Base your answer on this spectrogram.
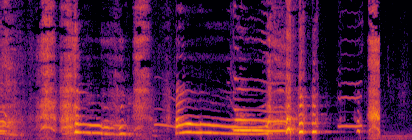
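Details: Pembroke Welsh Corgi puppies giving long wavering howls and whines, tonal and sliding in pitch, some notes held for over a second, mixed with short yips and brief rustling.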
